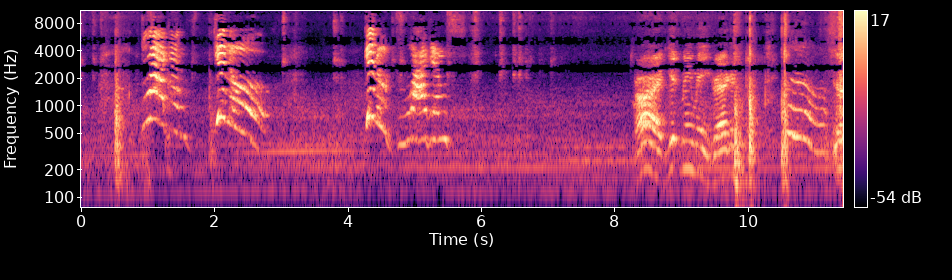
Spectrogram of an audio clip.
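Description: A little girl squeals and shouts excitedly close by.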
